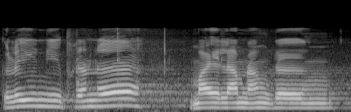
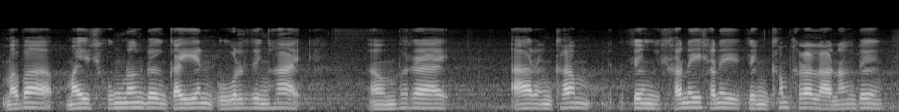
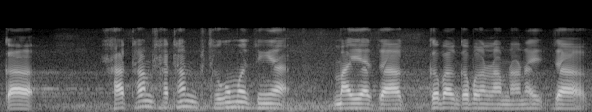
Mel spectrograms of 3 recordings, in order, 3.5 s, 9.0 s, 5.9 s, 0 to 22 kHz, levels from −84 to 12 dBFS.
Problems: none marked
